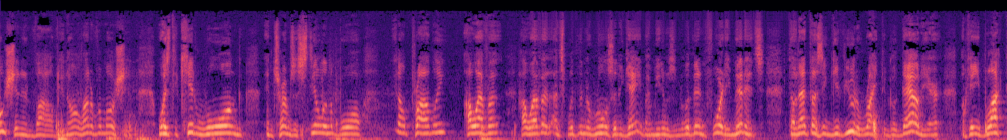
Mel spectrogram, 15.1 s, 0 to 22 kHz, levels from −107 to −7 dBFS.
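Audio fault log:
7.96 to 11.96 s, adaptive stream at a lower bitrate: codec artefacts abruptly rise, as if the stream switched to a far lower bitrate. On a spectrogram the change is sudden, with no gap in the waveform.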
